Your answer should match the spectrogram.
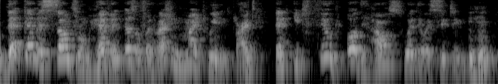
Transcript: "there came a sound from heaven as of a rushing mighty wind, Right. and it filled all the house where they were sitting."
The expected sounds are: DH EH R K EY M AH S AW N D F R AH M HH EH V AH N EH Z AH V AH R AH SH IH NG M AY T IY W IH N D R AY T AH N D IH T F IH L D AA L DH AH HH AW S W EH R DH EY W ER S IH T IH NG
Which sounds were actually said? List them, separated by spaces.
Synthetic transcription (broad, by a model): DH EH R K EY M AH S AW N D F R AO M HH EH V AH N EH Z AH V AH R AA SH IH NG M AY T W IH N R AY T AH N D IH T F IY L D AA L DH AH HH AW S W EH R DH EY W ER S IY T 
